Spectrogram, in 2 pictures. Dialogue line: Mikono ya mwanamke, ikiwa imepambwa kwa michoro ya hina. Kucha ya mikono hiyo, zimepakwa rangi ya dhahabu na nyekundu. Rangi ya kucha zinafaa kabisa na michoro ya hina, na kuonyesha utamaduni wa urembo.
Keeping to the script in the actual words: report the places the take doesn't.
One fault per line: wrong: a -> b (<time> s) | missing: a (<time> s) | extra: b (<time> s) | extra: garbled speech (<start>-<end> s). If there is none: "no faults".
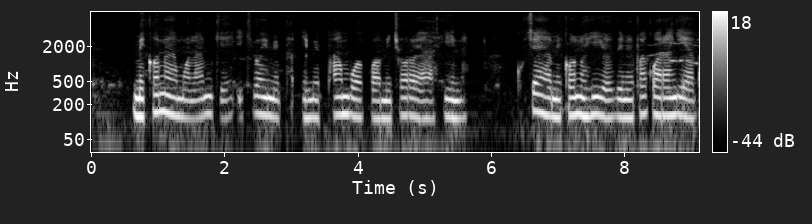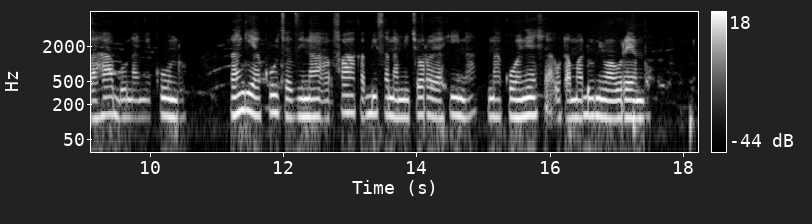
no faults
